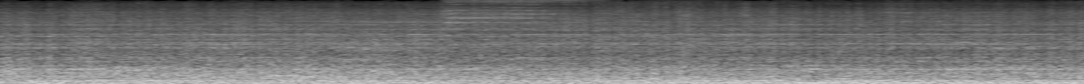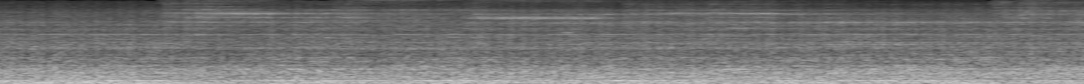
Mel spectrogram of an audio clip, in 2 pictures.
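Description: Coal train hopper cars rolling past on steel rails, a steady loud rumble of wheels, with high-pitched wheel squeal rising out of it three times: about three seconds in, for a few seconds in the middle, and again near the end.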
